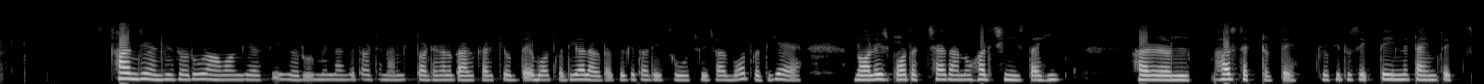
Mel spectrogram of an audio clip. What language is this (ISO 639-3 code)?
pan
